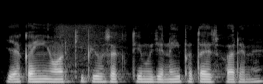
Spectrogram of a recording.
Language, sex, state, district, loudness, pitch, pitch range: Hindi, male, Madhya Pradesh, Bhopal, -19 LUFS, 125 Hz, 120-125 Hz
